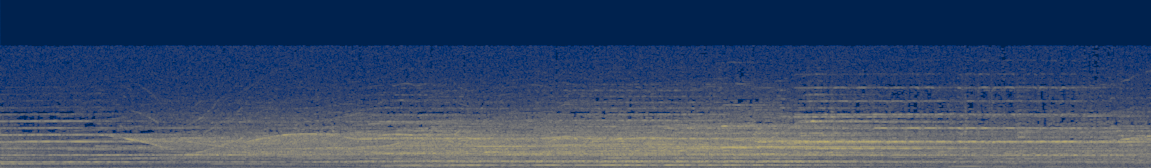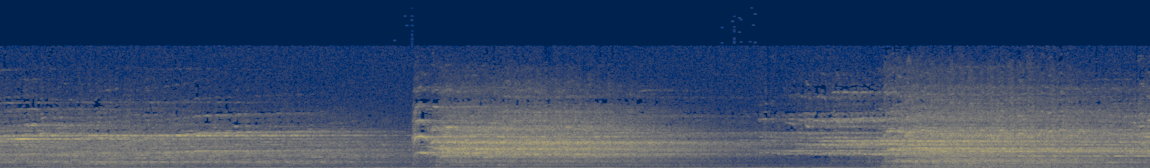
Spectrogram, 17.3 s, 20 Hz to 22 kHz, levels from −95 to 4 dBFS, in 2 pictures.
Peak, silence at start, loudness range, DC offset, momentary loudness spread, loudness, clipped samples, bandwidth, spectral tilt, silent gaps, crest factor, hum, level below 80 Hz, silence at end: -14 dBFS; 0 s; 5 LU; under 0.1%; 11 LU; -27 LUFS; under 0.1%; 16 kHz; 0.5 dB/octave; none; 16 dB; none; -54 dBFS; 0 s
